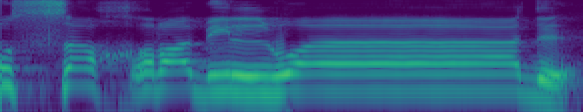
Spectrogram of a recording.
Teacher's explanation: را پر زبر، را کو موٹا پر پڑھیں گے. بالواد، آخر میں دال میں قلقلہ بھی کریں گے.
